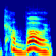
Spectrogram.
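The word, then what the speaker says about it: כבוד: right focal point you will mention the word kabode I'm glad you actually pronounced it right that's it often is pronounced you know but it's actually kavod and it's this wonderful world word that captures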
